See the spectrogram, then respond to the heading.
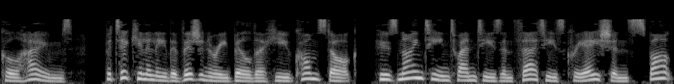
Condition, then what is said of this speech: None; typical speech.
